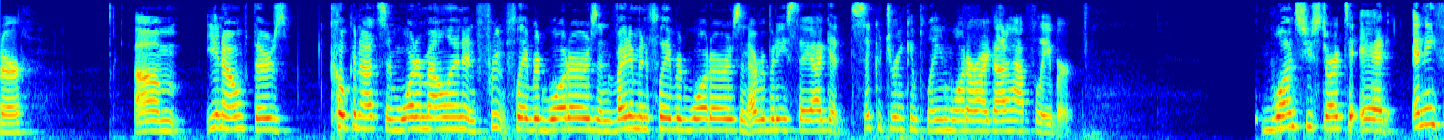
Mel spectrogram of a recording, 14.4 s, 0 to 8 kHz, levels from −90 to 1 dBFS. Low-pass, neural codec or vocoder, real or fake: 7.2 kHz; none; real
